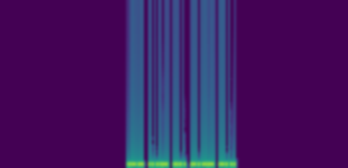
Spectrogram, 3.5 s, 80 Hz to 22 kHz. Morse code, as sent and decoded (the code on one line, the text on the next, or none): .-- ....- .... -.-- -...
W4HYB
